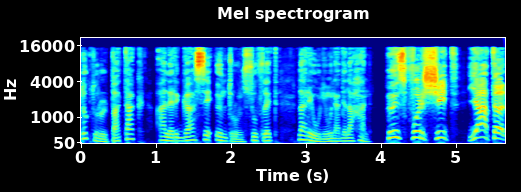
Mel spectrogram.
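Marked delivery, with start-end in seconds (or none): 4.0-5.7 very high, loud, full-throated roaring bellow. As the doctor arrives at the gathering at the inn, the master calls out; roaring. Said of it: "Răcni jupânul colț".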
